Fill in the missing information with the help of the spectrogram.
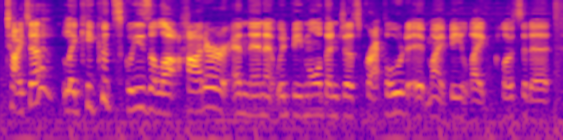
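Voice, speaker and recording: A woman narrating a tabletop game as game master in a casual, improvised, animated way. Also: mid-range voice, moderate pace, poor audio. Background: faint music.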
